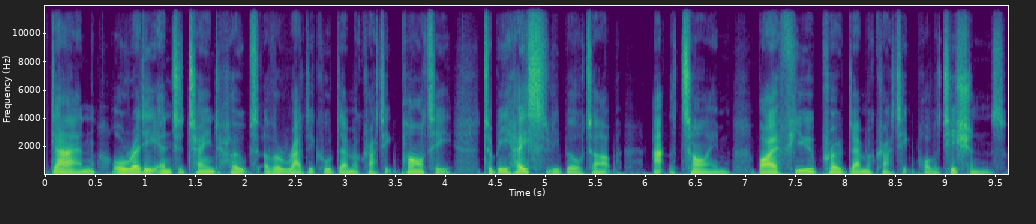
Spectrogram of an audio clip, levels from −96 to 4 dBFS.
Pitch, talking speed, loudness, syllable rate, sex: 125 Hz, 145 wpm, -20 LUFS, 5.0 syllables/s, male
